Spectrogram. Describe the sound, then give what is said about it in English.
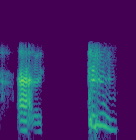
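Two short, rough bursts of throat clearing and coughing, fairly loud, separated by about a second of silence, with no talking around them. “I really apologize about this cough, you guys.”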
